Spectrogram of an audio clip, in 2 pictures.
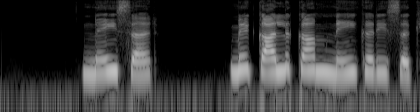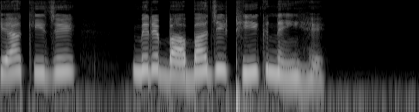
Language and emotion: Dogri, sad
